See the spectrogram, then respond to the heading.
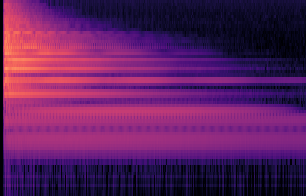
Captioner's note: bell ringing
